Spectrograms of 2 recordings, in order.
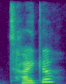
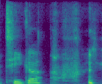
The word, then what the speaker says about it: Taika: watching it two um taika taika i think that's the right way to say his name because initially i was calling him tikka taika i feel like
